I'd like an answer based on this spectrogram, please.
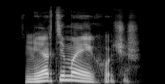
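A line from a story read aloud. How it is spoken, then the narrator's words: Grunting. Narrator (Russian): хмыкнул Хорг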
